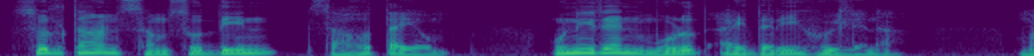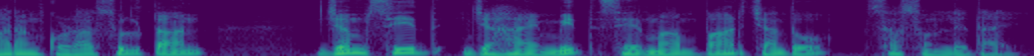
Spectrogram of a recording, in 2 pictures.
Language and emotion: Santali, neutral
